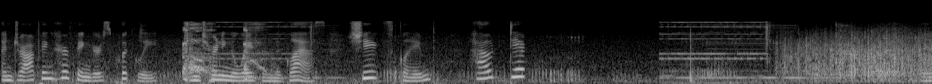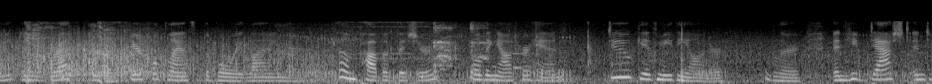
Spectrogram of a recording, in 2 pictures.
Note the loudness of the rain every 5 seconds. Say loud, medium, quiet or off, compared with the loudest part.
off, loud, loud, quiet.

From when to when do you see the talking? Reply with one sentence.
The talking can be heard from 0.0 to 5.2 s and from 9.2 to 18.5 s.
